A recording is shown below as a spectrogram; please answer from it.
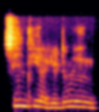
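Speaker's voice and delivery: high, oily mock greeting; creepy guy to a woman. Creepy man greeting Cynthia, high hammed-up sleazy voice. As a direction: overdo the sleazy charm. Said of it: "and they're all creepy".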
